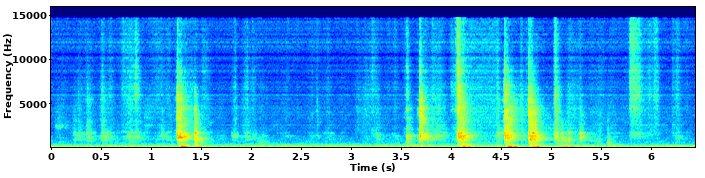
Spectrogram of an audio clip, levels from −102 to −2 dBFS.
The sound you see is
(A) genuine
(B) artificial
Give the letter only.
B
